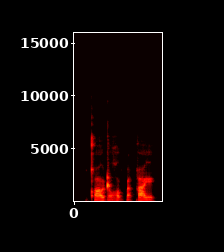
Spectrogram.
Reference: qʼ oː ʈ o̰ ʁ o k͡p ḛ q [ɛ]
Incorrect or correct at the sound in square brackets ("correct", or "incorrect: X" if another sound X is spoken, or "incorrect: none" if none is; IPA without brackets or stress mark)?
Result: incorrect: e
